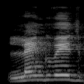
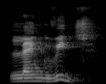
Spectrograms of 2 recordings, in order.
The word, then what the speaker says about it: language: हम इसे लैंग्वेज पढ़ते हैं, लैंग्वेज, लेकिन इसकी सही प्रोनाउंसिएशन है लैंग्वेज। लैंग्वेज। इंग्लिश में AGE जिस भी वर्ड के आखिर में हो वो एज नहीं होता, वो इज हो जाता है, इसीलिए सही प्रोनाउंसिएशन हुई लैंग्वेज, और मीनिंग तो हम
